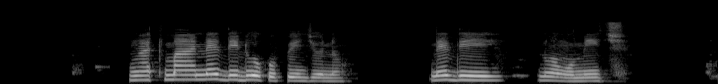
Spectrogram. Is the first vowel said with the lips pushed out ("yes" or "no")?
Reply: no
